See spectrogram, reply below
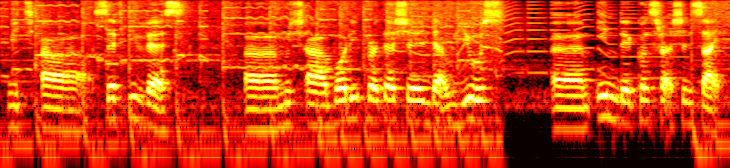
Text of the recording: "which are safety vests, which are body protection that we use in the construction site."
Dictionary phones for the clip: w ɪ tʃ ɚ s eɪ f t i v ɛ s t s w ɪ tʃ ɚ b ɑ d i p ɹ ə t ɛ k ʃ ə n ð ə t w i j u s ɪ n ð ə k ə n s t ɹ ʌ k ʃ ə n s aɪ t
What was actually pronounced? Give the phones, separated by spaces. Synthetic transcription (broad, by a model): w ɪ tʃ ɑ s eɪ f t i v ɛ s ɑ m w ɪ tʃ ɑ b ɑ d i p ɹ ə t ɛ k ʃ ə n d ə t w i j u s ɪ n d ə k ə n s t ɹ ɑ k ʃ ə n s aɪ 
